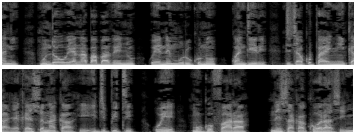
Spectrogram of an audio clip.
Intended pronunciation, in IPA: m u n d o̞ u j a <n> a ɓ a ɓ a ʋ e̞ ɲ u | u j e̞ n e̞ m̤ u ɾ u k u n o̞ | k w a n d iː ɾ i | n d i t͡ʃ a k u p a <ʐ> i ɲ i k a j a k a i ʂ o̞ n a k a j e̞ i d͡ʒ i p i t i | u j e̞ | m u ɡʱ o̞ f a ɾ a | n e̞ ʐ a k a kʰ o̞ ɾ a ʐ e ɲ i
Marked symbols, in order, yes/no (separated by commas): yes, no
